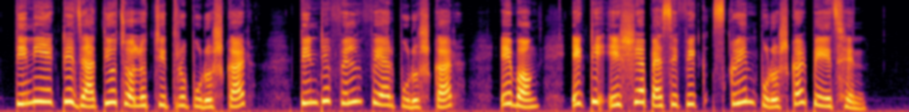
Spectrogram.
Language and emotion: Bengali, neutral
